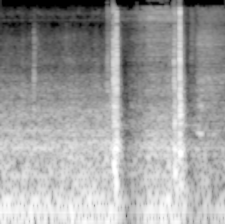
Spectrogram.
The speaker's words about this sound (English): that's me releasing the parking brakes, okay, guys? So, not engaging the parking brakes.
